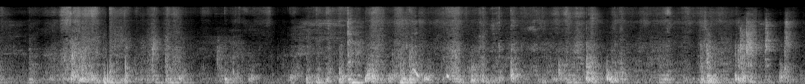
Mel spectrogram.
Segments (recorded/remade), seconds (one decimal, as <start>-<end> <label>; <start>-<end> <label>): 0.0-8.1 recorded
